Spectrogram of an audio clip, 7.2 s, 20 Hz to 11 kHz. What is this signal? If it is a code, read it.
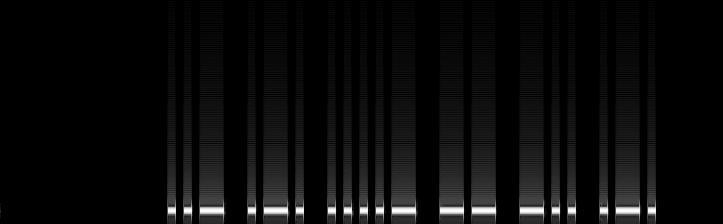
Morse code, heard as a keyed tone, about 15 wpm, 700 Hz. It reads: UR4MDR
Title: DXCC-100 Call Signs - 6 Characters - Repeated 3x - 15wpm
